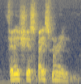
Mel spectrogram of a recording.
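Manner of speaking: faint, tiny, high little voice from far off. Telling another speaker to finish their model: small voice from far away. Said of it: "That sounded like this really small voice from far away".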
